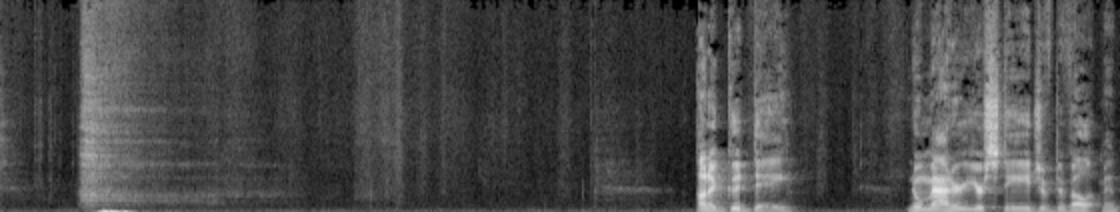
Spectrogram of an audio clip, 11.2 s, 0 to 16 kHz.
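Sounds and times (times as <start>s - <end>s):
deep breath: 0.8s - 3.0s, 5.9s - 6.8s
speech: 7.0s - 8.0s, 9.1s - 11.1s.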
